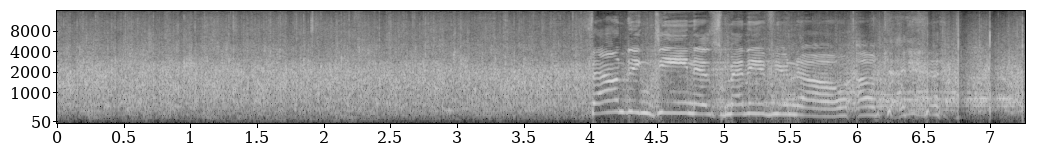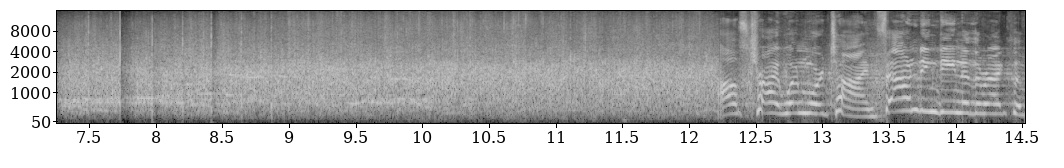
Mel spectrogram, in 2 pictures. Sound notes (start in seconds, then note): 0.0 applause; 6.4 applause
